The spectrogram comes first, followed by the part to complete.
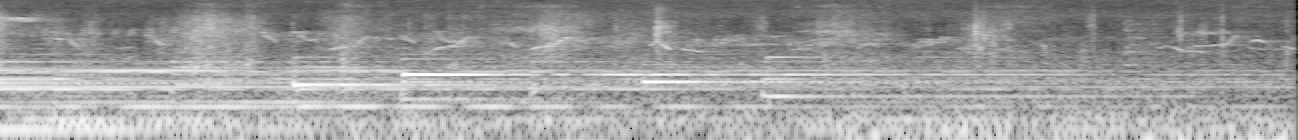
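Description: Background music of slow, held chords that shift every second or so.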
